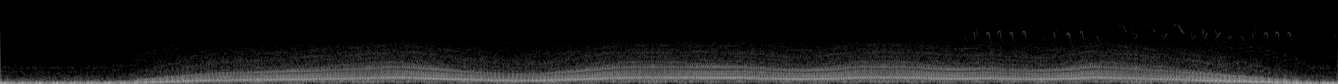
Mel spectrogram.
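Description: A truck engine in the Roblox game Greenville idles briefly, then revs up and holds high, rising and falling in smooth waves for several seconds before settling, loud and close with no talk.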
